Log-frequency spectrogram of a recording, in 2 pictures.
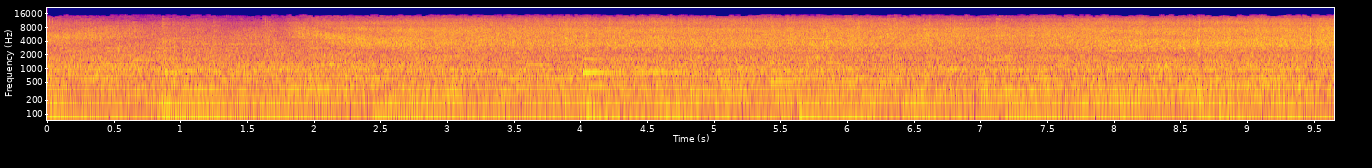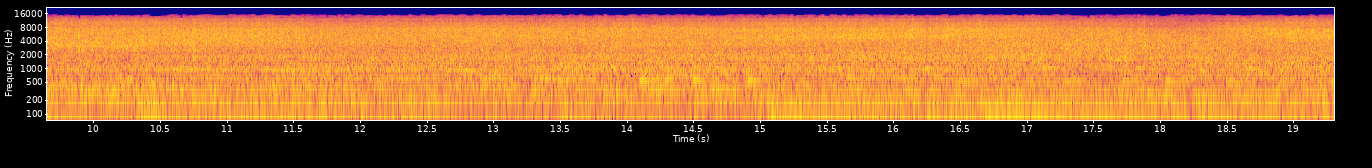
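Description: Background music with a bass line of low notes changing every second or two, over the steady rush of a small waterfall cascading over rock ledges into a pool.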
